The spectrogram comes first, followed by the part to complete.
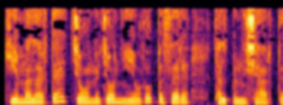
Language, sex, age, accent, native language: Uzbek, female, 18-24, Namangan, Uzbek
